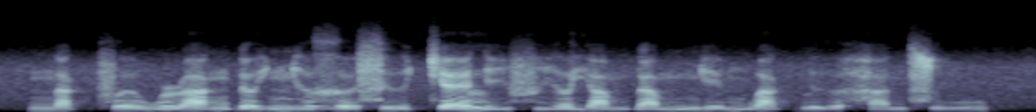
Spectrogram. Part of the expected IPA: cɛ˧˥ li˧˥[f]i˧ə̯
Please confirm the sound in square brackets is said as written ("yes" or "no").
yes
